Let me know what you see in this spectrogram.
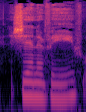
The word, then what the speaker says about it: Genevieve: Felix, Frederick, Genevieve, also with a soft G.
